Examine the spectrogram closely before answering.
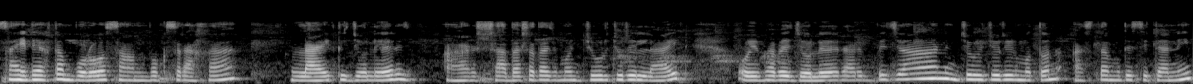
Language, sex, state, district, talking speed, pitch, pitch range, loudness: Bengali, female, Assam, Hailakandi, 125 wpm, 205 Hz, 190-220 Hz, -17 LUFS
